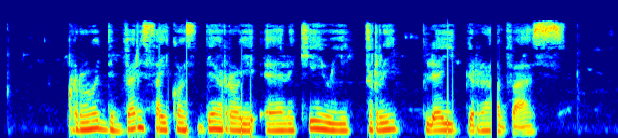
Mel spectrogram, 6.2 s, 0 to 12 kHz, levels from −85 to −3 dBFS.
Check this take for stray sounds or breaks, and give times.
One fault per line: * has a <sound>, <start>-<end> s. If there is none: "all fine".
* has a dropout, 4.9-5.0 s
